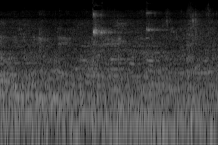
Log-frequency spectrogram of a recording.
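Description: Indistinct voices over steady background noise, with one sharp knock about a second in.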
